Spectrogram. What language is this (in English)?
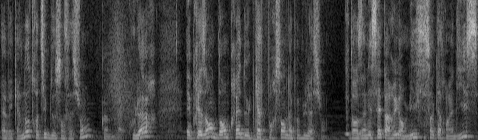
French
